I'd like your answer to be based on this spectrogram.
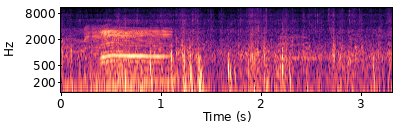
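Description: Sheep of an ancient domestic breed in the Scottish mountains give a short, loud bleat near the start, followed by scattered clattering and rustling movement for the rest of the moment.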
